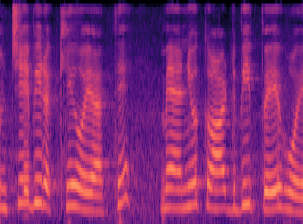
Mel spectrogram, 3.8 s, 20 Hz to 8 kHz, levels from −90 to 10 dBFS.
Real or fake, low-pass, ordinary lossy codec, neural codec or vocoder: real; 7.2 kHz; AAC, 48 kbps; none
